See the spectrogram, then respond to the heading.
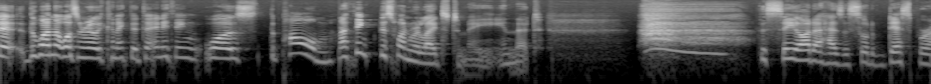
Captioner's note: sigh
